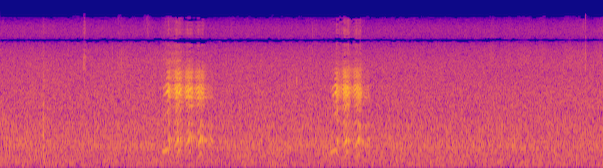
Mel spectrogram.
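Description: Goat bleating twice, about a second and a half apart, each a short wavering bleat about half a second long.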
